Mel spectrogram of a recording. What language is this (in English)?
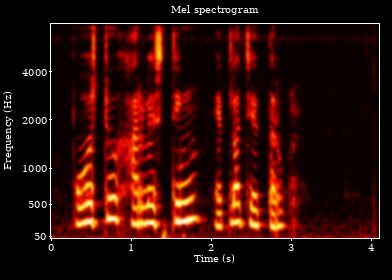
Telugu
